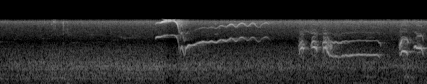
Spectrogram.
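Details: Orange-headed thrush song used as a lure for other thrushes, with clear whistled notes. A sharp note gives way to long wavering high whistles, followed by shorter looping whistled phrases against a steady high hiss.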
